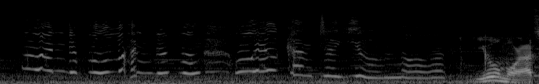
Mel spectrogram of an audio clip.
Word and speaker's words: Yulmore: Yulmore, that's how you say it.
